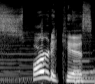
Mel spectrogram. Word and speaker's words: Spartacos: They pronounce his name as Spartacus, but it's written as Spartacos.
